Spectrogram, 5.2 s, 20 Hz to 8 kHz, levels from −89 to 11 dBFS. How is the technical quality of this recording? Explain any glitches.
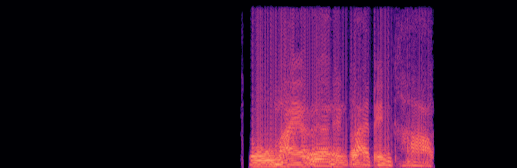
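The recording has two distinct problems: a continuous mechanical buzz and repeated dropouts in the talker's speech. The audio also carries nothing above 8 kHz, which is consistent with call microphone processing.

Buffer tearing runs through the whole clip. The program filling the playback ring buffer and the hardware draining it have drifted out of step, so their positions cross inside every period. Roughly two fifths of each buffer still holds audio from about 30 ms earlier, joined by abrupt edges. The result is a robotic rattle at about 93.8 Hz that follows the speech, which fits a 512-sample buffer.

Speech suppressed in double talk occurs from 0.03 to 1.99 s, briefly at 2.43 to 2.53 s, and again from 4.33 s to the end. During these stretches the talker's level falls sharply, by about 40 dB at its deepest. The likely cause is an echo canceller that could not separate the local talker from the loudspeaker echo while both sides spoke, and so turned everything down.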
